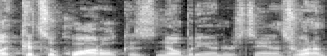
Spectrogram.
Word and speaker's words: Quetzalcoatl: I don't know, and actually it's not Quetzalcoatl, it's actually pronounced Quetzalcoatl in Nahuatl. But I call it Quetzalcoatl because nobody understands what I'm talking about if I say Quetzalcoatl.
